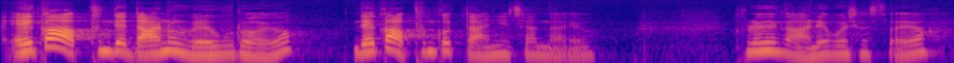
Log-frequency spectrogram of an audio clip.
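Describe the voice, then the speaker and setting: A woman's voice: on the low side, fast, vocal fry, fairly bright tone. Middle-aged woman, parenting lecturer, earnest and conversational, asks her audience questions. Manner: personal, shares her own experience as a mother.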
